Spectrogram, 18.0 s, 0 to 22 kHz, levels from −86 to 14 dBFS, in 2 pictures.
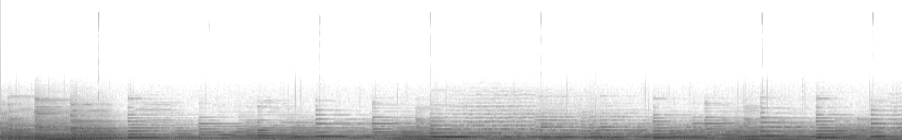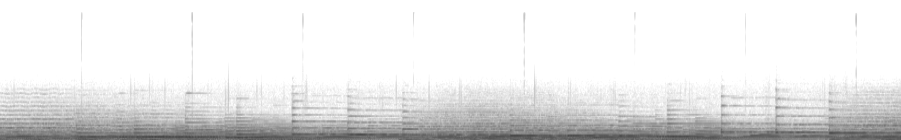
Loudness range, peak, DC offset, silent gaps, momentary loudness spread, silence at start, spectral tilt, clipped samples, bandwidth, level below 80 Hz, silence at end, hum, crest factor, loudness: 2 LU; -4 dBFS; 0.2%; none; 6 LU; 0 s; -8 dB/octave; under 0.1%; 8 kHz; -42 dBFS; 0 s; none; 14 dB; -20 LUFS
